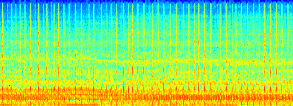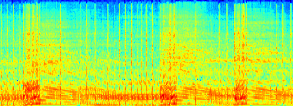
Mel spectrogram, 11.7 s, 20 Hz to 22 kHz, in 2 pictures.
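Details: Vintage Stihl 041 Super, just over 70 cc, started cold: crisp, even two-stroke idle with sharp, clean rev-ups to full throttle and a smooth drop back; strong, healthy saw, normal running.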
